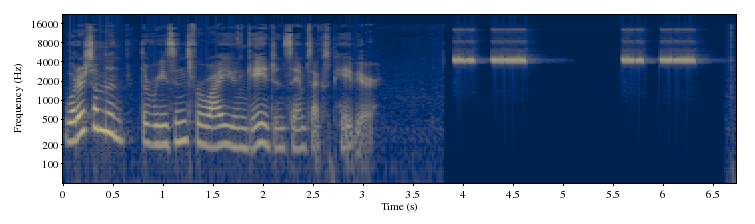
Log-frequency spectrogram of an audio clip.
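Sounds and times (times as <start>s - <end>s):
speech: 0.0s - 3.2s
cricket chirping: 3.9s - 4.8s, 5.6s - 6.5s.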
